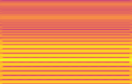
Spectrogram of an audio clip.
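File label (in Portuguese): Sinais de voz com variação de R_g, R_g=1.0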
